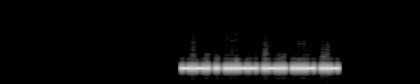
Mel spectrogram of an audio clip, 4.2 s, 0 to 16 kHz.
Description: Morse code, heard as a keyed tone, about 51 wpm, 700 Hz. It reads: CE3LVU
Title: DXCC-100 Call Signs - 6 Characters - Repeated 2x - 50wpm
